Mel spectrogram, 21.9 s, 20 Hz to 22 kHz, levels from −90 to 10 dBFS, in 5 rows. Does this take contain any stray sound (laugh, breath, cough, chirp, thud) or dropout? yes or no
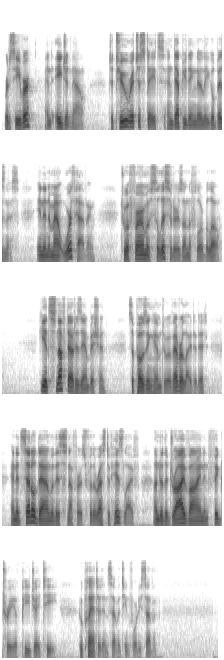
no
